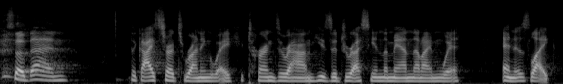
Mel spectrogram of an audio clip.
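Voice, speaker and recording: A young woman co-hosting a casual chat podcast, telling a story with lively acted-out quotes and frequent laughter. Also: sits low, brisk. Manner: animated storyteller, acts out quotes, laughs often. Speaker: podcast co-host.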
